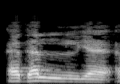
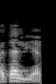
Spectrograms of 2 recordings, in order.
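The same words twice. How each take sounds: First: أدليا drawn out slowly, held on the L; spelled out by syllables. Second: Said in the usual way. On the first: Shown as a demonstration. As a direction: sound out أدليا, resting on the vowelless L. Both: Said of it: "السكون على اللام".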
